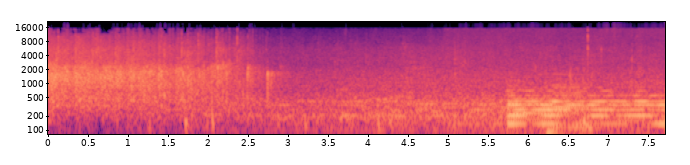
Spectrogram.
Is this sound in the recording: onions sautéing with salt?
no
